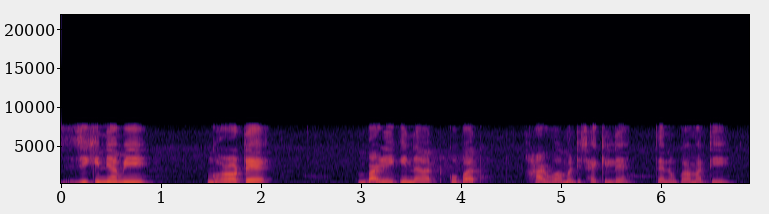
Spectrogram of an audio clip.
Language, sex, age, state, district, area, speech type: Assamese, female, 60+, Assam, Lakhimpur, rural, spontaneous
